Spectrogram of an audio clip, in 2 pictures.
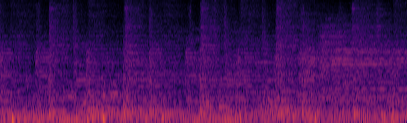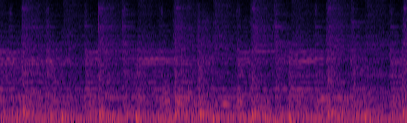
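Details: Rock-style guitar music plays throughout, with faint speech beneath and no animal sounds.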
